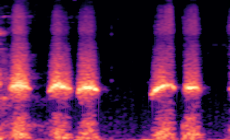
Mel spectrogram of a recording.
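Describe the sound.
A person whistles short, high chirps in two quick bursts of three, separated by a pause, imitating crickets. Fairly loud, with no talking.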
